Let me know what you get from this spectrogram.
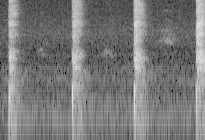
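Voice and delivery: crisp unvoiced "p" with no throat voice; repeated bare "p" sounds. Shown as a demonstration. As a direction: pop the p with air only. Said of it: "You can hear there's no voice happening".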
